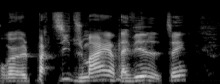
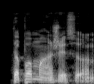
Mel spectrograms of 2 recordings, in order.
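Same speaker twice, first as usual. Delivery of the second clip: put-on deep, calm, big composed voice, lower; 9 semitones lower than usual. Retelling what the stand-up classmate said: imitating a deep, calm voice. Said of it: "il a une grosse voix, euh, posée".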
